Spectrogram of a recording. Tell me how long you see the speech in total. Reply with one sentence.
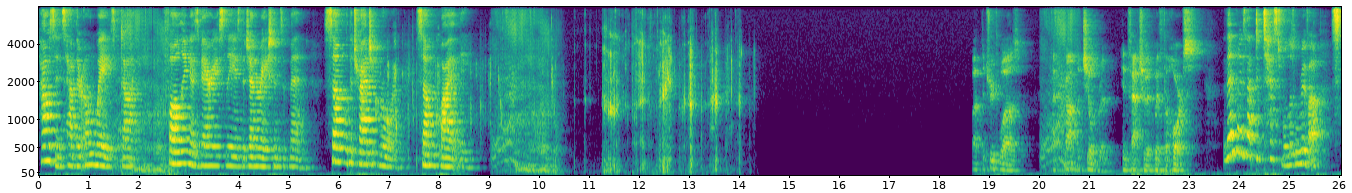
The speech can be heard for 16 seconds in total.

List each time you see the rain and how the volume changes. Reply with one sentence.
The rain can't be heard in this clip.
